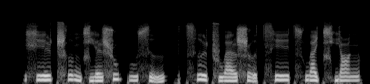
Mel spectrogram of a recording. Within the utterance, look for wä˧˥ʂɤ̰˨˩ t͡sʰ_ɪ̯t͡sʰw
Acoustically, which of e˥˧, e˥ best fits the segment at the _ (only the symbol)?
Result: e˥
